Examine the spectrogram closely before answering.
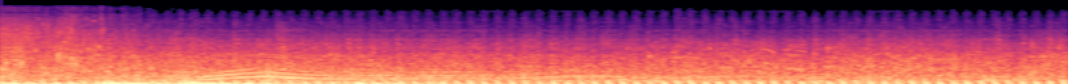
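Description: Muffled underwater swimming strokes pulse steadily.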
